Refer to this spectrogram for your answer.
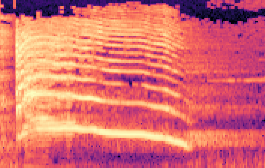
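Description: A single loud, high-pitched, blood-curdling scream held for just over a second, its pitch sagging slightly downward before it breaks off abruptly, leaving a faint ringing tone behind.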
